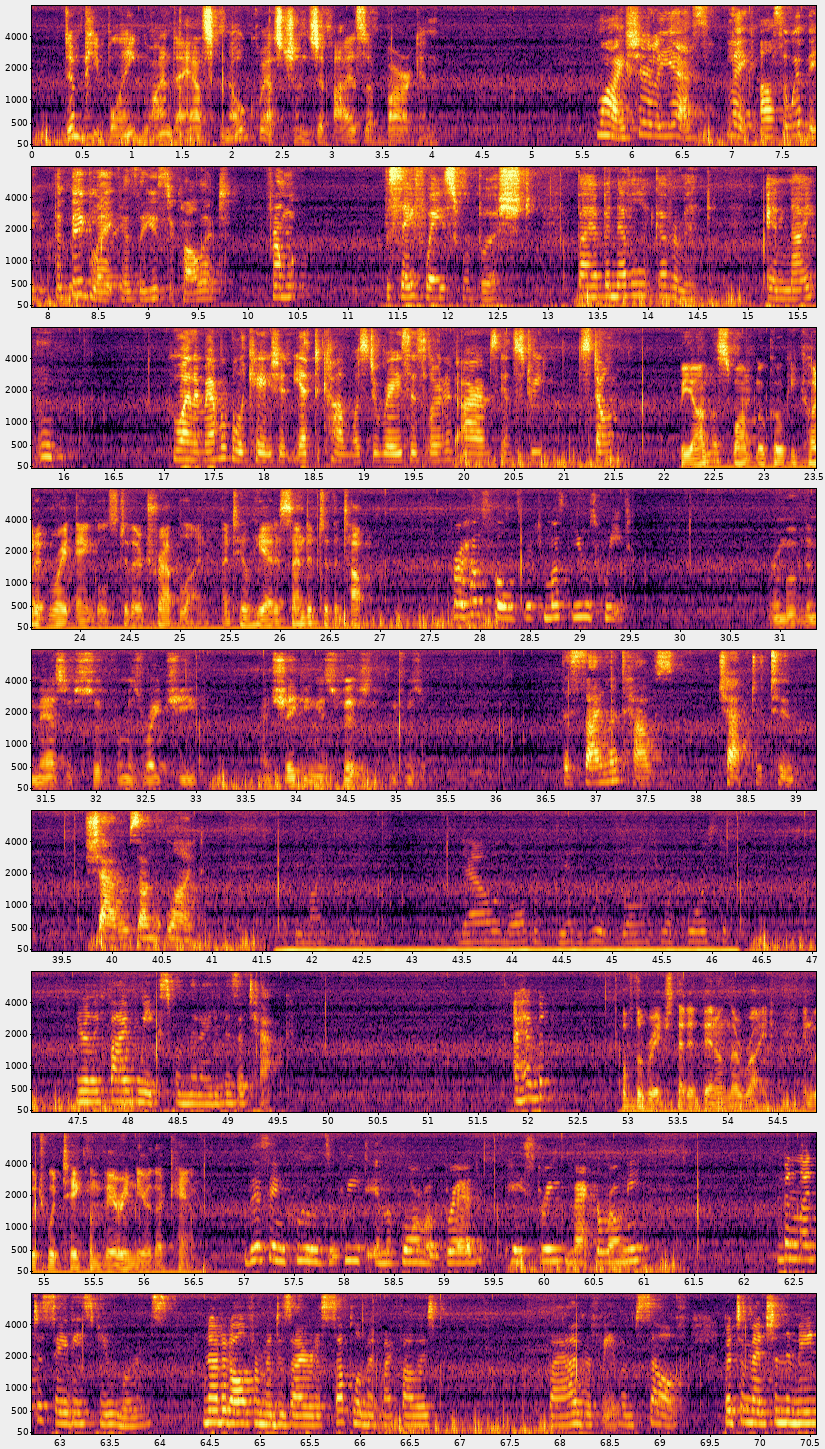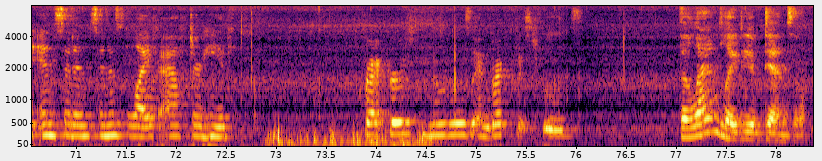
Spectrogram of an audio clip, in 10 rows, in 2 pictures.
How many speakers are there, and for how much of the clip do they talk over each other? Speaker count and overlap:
10, no overlap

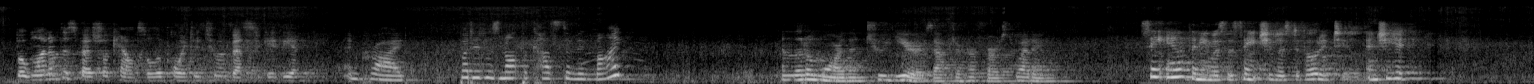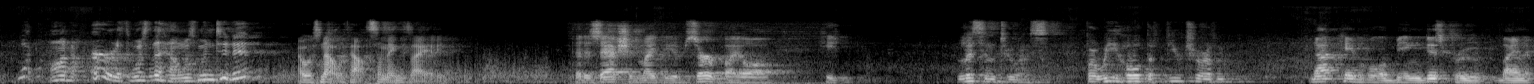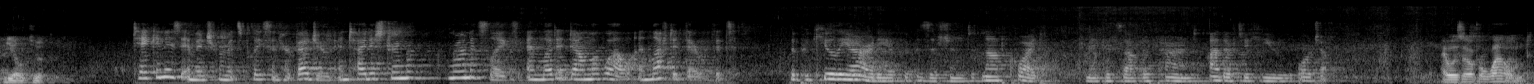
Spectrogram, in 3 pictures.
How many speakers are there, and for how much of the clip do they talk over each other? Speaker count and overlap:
9, no overlap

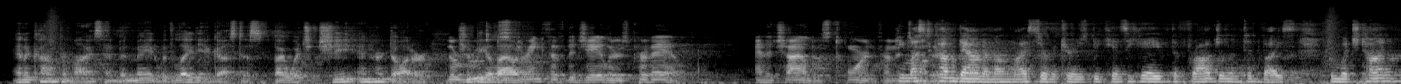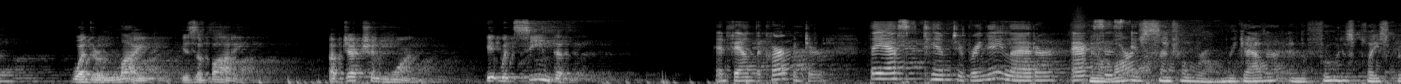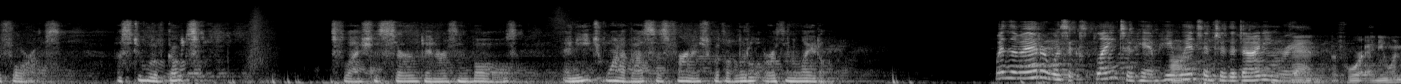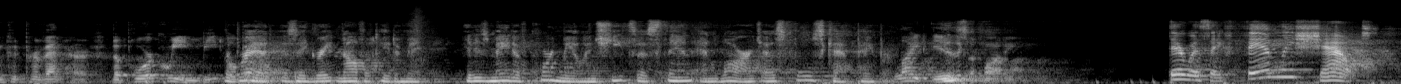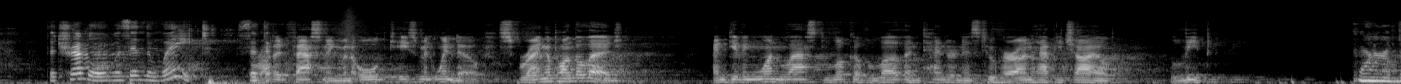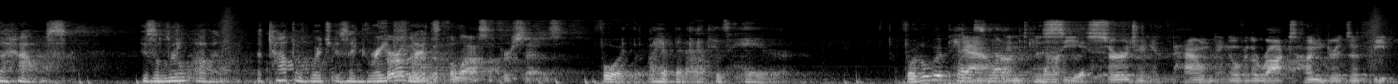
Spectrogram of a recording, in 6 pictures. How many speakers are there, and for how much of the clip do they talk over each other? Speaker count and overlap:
6, about 9%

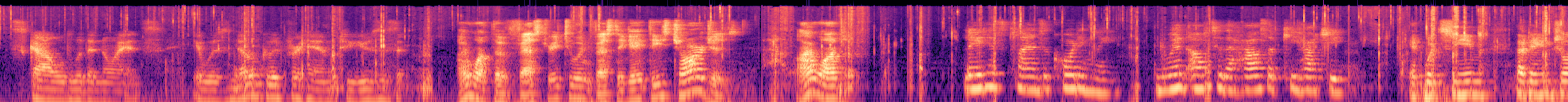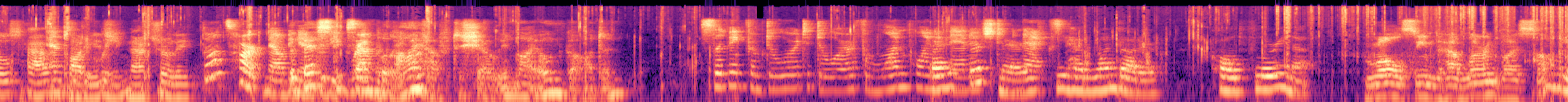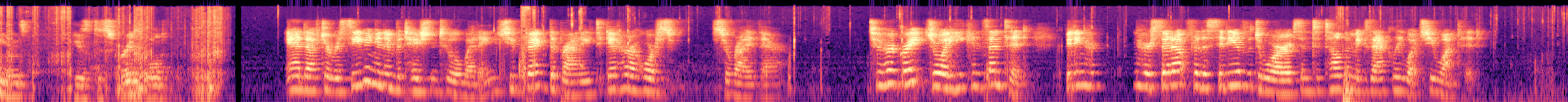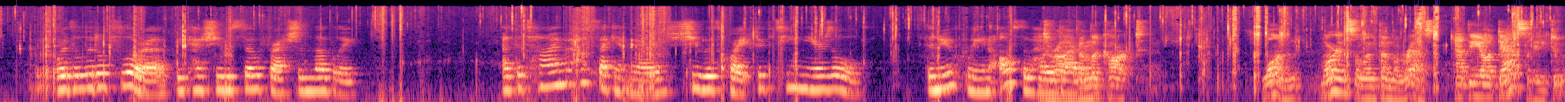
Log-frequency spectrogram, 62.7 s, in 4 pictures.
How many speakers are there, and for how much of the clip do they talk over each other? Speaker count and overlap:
10, about 8%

